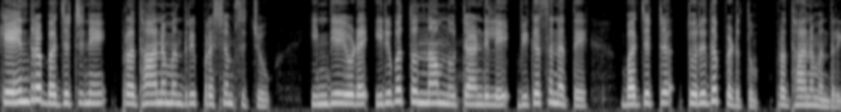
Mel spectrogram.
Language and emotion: Malayalam, neutral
